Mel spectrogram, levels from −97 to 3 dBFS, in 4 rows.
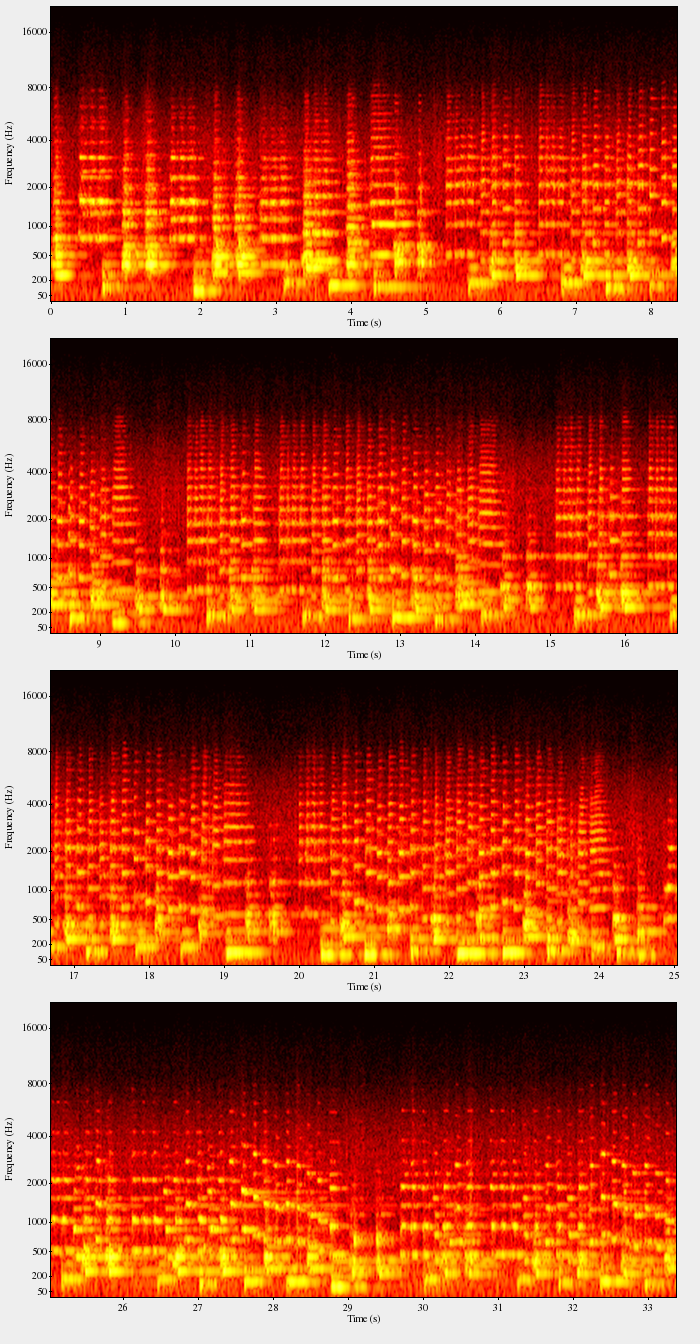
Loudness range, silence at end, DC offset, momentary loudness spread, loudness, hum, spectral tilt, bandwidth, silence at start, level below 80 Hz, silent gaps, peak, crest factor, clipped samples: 5 LU; 0 s; under 0.1%; 8 LU; -24 LUFS; none; -7 dB/octave; 8.6 kHz; 0 s; -50 dBFS; none; -6 dBFS; 18 dB; under 0.1%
